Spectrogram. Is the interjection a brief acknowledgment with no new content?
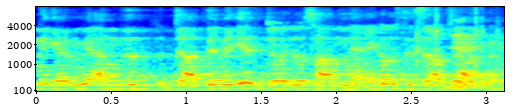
No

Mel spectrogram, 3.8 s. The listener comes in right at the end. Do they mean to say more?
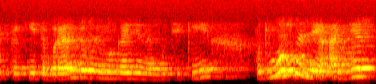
No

